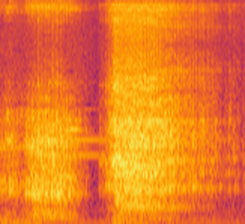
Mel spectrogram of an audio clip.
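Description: Animated cartoon sound effect: two loud bursts of rushing noise, the second longer and louder, fading out near the end.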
